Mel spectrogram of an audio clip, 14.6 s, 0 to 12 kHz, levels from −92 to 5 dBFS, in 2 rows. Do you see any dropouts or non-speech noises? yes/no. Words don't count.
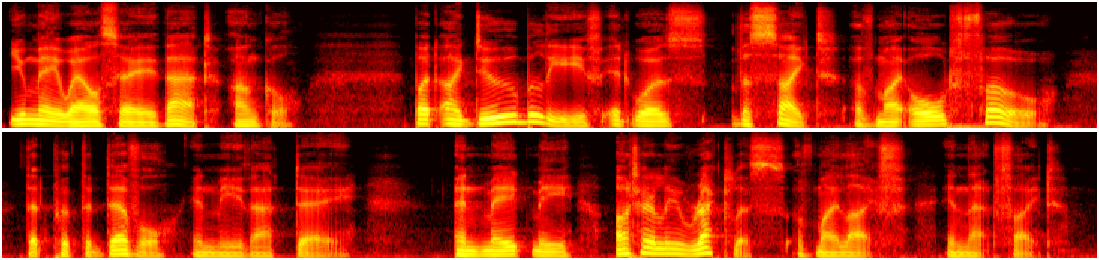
no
